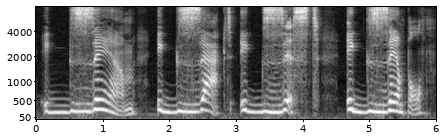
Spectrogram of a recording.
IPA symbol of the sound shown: gz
